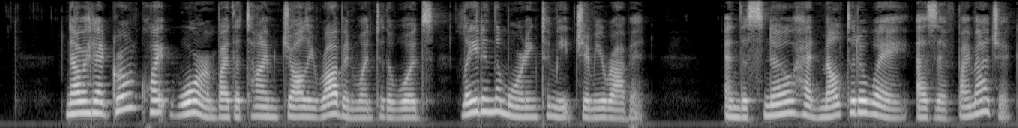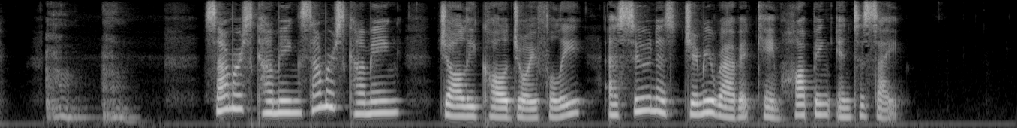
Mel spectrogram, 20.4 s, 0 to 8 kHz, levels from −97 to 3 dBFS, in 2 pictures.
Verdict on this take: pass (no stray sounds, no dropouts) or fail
fail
